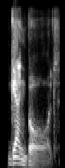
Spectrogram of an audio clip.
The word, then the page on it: gangboard: British English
